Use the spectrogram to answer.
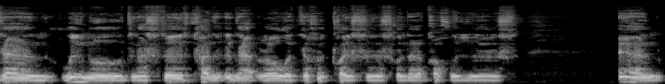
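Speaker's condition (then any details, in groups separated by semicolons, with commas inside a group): Möbius syndrome; affects hearing and eyesight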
